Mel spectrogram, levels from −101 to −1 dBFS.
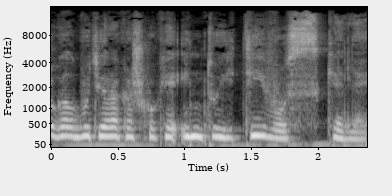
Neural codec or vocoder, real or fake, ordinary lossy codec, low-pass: none; real; MP3, 64 kbps; 14.4 kHz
